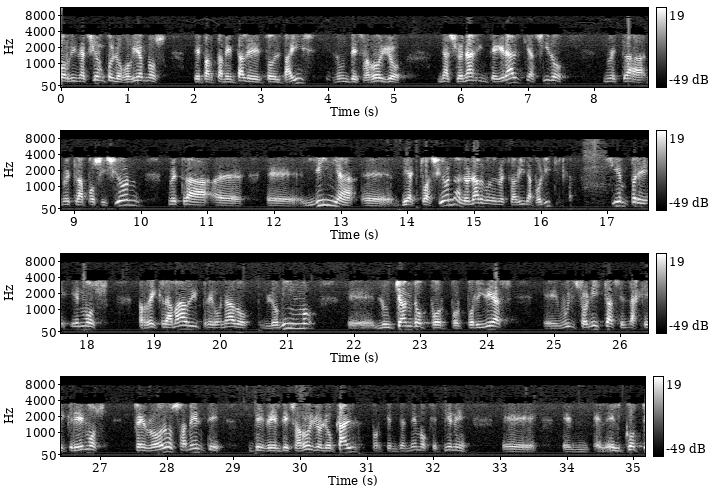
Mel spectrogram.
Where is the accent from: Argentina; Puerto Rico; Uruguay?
Uruguay; Paysandú; porque es mi pueblo, porque es el lugar donde nací, donde tengo mi gente más amiga, mis cariños profundos. Siento orgullosamente mi condición de sanducero, de hombre del interior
